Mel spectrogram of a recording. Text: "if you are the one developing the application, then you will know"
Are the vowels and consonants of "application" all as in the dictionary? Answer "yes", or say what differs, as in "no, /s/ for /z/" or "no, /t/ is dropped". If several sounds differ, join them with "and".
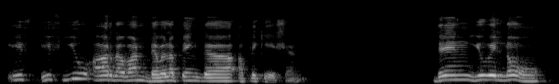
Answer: yes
